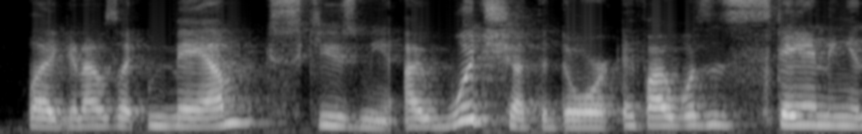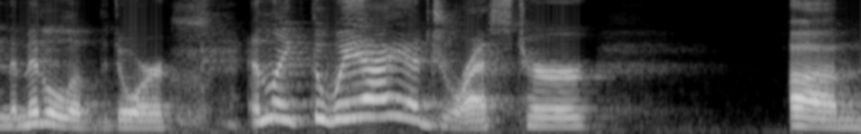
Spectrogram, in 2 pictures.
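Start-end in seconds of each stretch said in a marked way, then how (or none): none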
